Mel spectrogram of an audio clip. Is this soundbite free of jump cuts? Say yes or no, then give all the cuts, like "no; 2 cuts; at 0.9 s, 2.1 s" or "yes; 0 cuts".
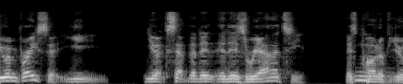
yes; 0 cuts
